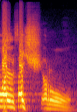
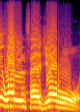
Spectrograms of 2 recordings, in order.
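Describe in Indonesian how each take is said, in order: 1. Bunyi j terdengar lembut, mirip sh. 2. Bunyi j itu keras, j bersuara.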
